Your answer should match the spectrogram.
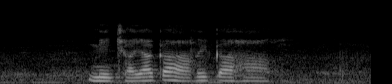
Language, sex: Southern Sotho, male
